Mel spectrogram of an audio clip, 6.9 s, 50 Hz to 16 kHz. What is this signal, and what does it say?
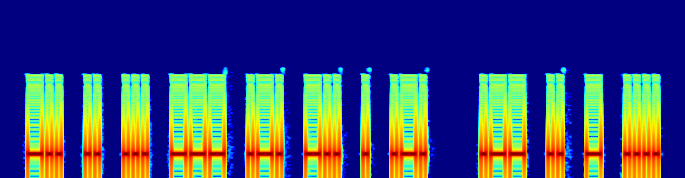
Morse code, heard as a keyed tone, about 25 wpm, spaced as for 20 wpm, 550 Hz. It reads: DISORDER WITH
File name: podcast / News headlines-1x-25x20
